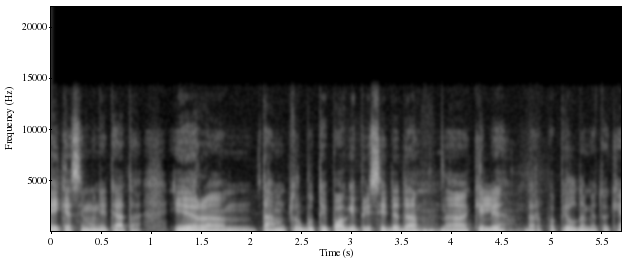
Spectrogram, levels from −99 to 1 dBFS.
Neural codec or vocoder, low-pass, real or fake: none; 14.4 kHz; real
